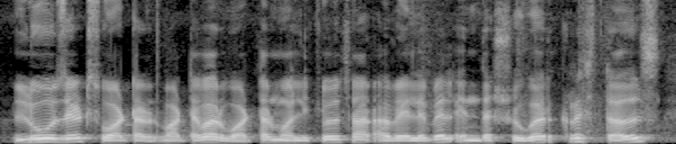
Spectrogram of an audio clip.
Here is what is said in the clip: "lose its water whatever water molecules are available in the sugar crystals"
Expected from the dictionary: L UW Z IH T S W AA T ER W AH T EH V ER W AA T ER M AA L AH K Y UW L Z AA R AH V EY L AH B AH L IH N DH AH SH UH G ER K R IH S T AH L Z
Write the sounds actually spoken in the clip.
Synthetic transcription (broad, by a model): L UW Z IH T S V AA T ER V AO T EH V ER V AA T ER M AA L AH K Y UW L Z AA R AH V EY L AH B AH L IH N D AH SH UH G ER K R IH S T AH L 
